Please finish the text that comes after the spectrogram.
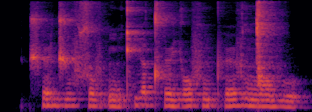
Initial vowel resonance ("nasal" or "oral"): oral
